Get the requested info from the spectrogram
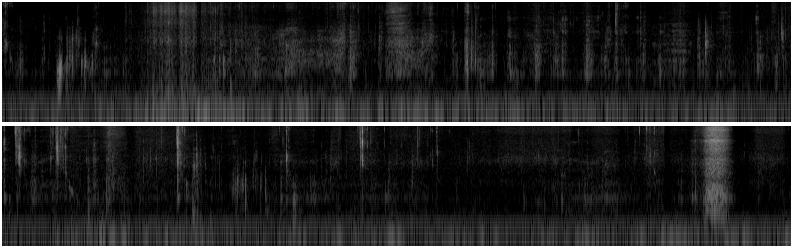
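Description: Close-up chewing of a big crispy fried buffalo chicken sandwich: crunching of the breaded chicken and bun, with many short wet mouth clicks. A brief, louder burst of noise comes near the end.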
